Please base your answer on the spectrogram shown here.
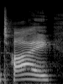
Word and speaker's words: Thai: It's very important for whatever reason that H appear before the that H which isn't pronounced in Thai appear before the consonant which is pronounced.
